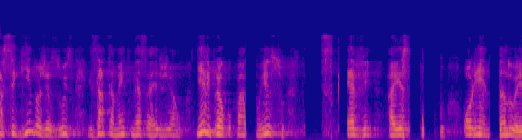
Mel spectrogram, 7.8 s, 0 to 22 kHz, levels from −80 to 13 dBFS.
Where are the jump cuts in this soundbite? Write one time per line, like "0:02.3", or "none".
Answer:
0:02.9
0:05.7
